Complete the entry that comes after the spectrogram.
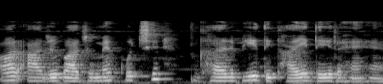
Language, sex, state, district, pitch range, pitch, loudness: Hindi, female, Bihar, Purnia, 155-185 Hz, 165 Hz, -17 LUFS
